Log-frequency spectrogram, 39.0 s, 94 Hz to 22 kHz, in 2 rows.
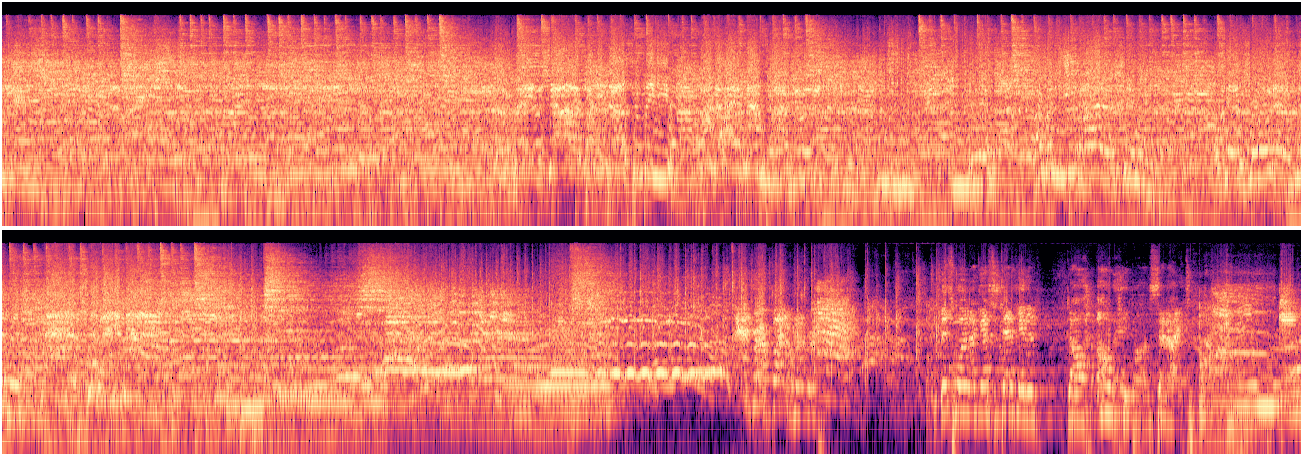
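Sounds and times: rock band playing with singing: 0.0s - 29.5s, 34.8s - 38.9s.

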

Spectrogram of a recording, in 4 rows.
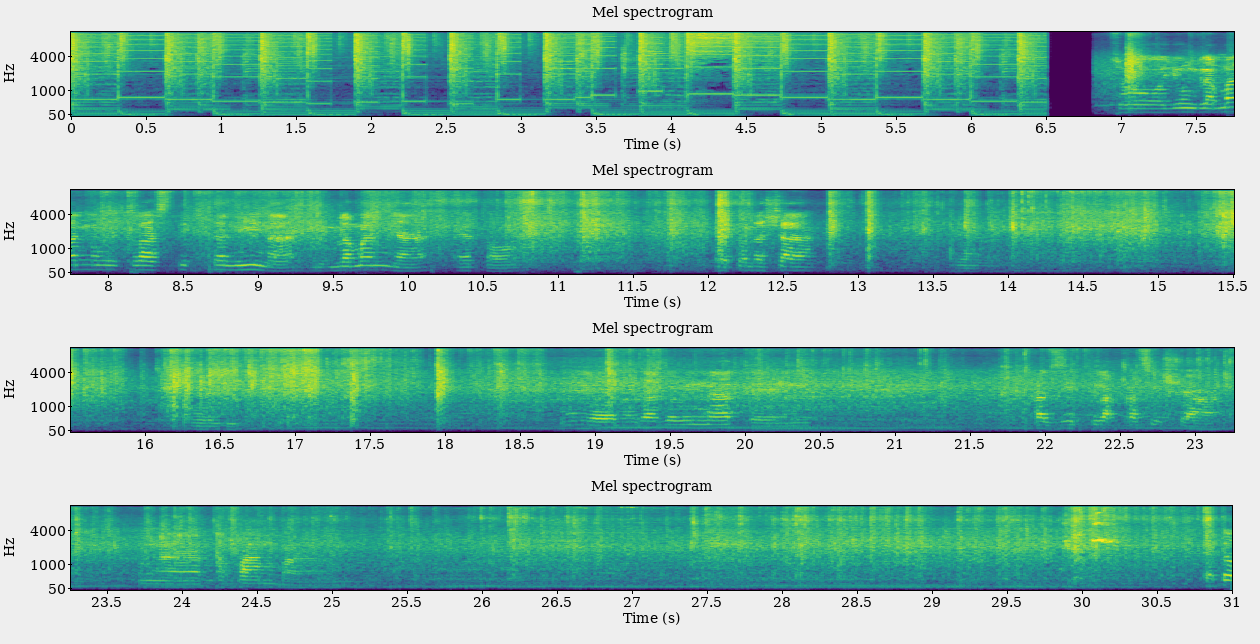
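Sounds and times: plastic bag crinkling and rustling: 7.2s - 31.0s.

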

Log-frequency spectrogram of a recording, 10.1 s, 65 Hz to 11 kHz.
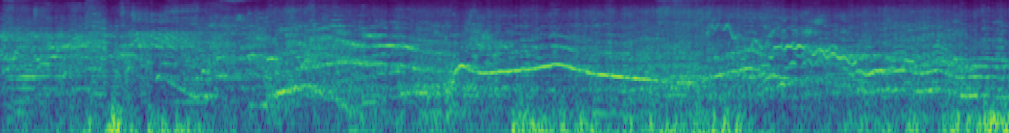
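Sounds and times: wavering whistle-like tone: 6.5s - 8.6s.

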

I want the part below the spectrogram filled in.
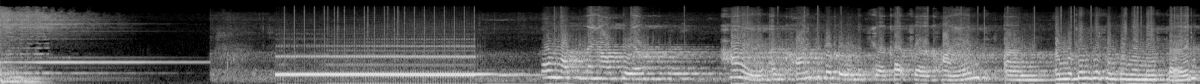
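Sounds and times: held tone: 0.5s - 5.9s
telephone ringback tone: 1.4s - 5.4s.

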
